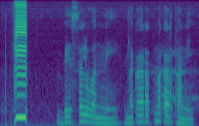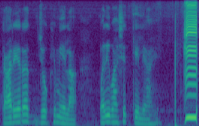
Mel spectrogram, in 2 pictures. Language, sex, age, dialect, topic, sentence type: Marathi, male, 25-30, Northern Konkan, banking, statement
